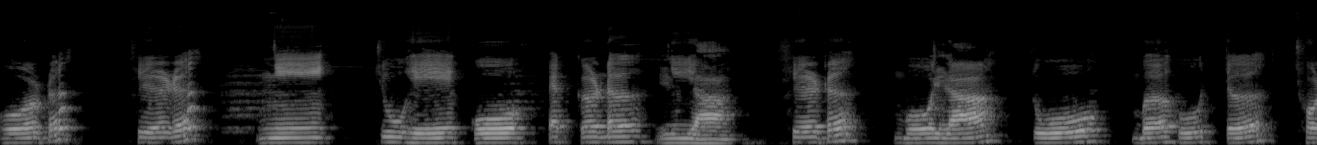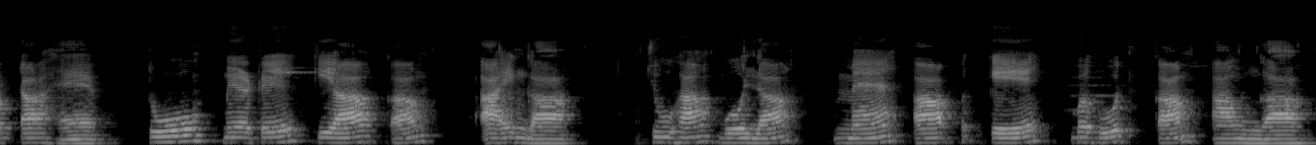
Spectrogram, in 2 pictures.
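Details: Boy in a speech therapy course who previously lacked proper speech, with stammering and lisping, now improved; speech and language disorder with halting, slow articulation.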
